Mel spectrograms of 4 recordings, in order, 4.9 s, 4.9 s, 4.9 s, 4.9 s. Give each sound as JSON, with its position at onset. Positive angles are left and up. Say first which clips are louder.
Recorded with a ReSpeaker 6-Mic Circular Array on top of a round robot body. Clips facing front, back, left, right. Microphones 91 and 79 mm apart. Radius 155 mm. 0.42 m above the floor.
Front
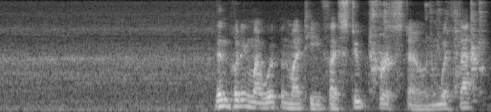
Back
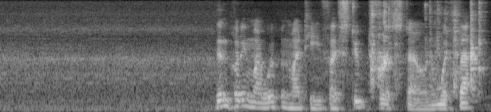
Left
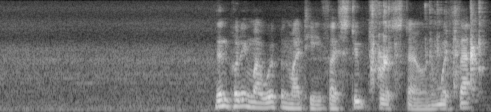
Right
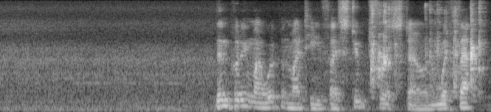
{"t": 2.2, "sound": "a man speaking", "louder": "front 4 dB, left 5 dB", "azimuth_deg": 55, "distance_m": 2.5}
{"t": 3.7, "sound": "a dropped coin", "louder": "back 4 dB, right 1 dB", "azimuth_deg": -175, "distance_m": 0.8}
